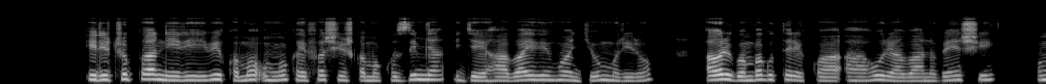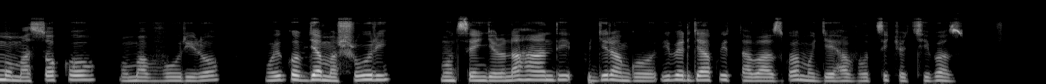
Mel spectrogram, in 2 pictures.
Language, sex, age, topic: Kinyarwanda, female, 50+, government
